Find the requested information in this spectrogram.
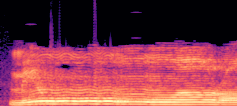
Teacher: را کو فتح ہے، را کو موٹا کر کے پڑھیں گے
